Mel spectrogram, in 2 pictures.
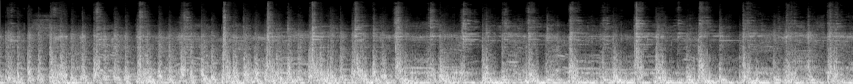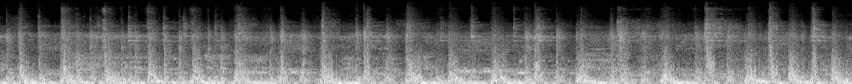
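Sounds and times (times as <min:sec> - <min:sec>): bass drums: 0:00.0 - 0:17.0
cymbals: 0:00.0 - 0:17.0
repique drums: 0:00.0 - 0:17.0.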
